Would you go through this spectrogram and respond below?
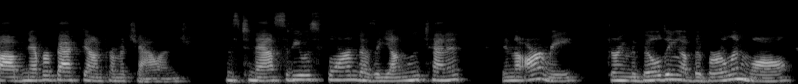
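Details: Adult woman, narrator; Normal speech.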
